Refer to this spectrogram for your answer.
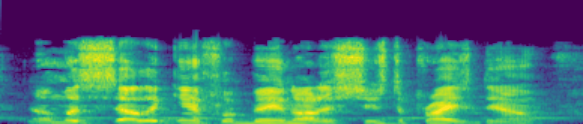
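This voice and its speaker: A man talks at a very fast pace with a fairly high pitch and very wide pitch swings. Noticeable background noise is audible. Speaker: crypto trading youtuber. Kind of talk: market analysis screen-share commentary. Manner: casual, filler-heavy.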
